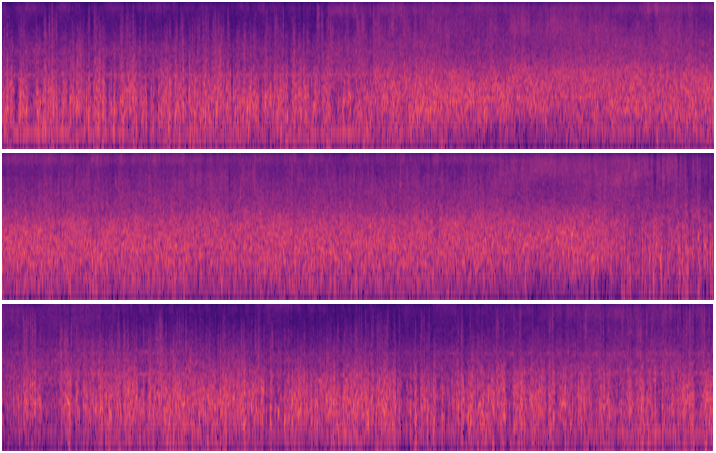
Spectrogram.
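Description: Motorboat running at speed: a steady rush of wind on the microphone and water and spray against the hull, with a faint low engine hum beneath for the first few seconds.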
